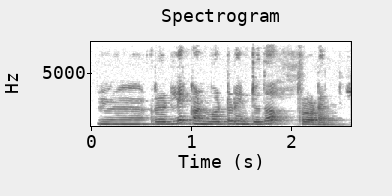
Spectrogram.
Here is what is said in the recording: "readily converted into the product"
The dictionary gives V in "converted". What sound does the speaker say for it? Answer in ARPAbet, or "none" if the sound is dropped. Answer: V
